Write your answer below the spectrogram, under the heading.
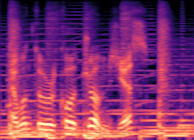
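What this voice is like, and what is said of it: Poor attempt at Spanish accent. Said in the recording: “Sorry about the bad accent, that was meant to be Spanish, but didn't sound Spanish.”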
